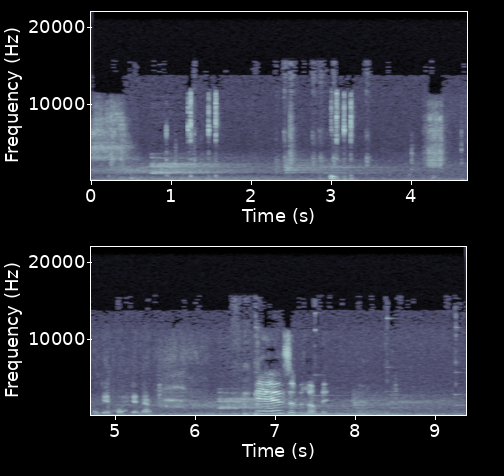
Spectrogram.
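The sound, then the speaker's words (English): Rapid keyboard typing, a steady patter of clicks amid a busy, noisy background with murmuring voices and occasional tonal sounds layered over it. “What do I hear and what do I see inside? Typing.”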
